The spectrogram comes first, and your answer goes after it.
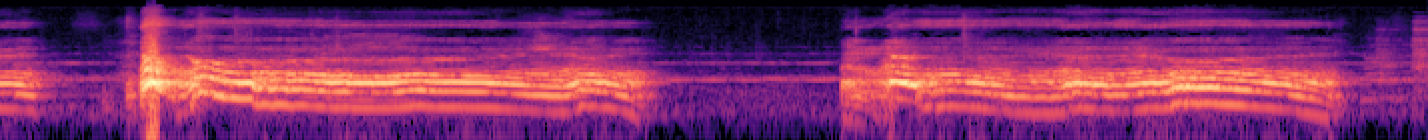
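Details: Cody, a pet dog, howling at a tornado siren: two long, wavering, tuneful howls of about three seconds each, separated by a short pause, with a faint steady siren tone running underneath.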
